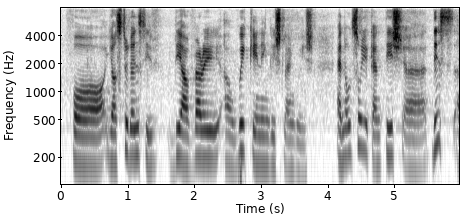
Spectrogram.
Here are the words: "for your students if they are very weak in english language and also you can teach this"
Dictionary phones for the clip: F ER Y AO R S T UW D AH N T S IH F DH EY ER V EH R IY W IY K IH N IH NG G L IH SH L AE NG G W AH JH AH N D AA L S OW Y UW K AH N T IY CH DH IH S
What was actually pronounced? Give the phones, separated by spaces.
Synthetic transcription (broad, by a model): F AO Y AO S T UW D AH N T S IH F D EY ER V EH R IY W IY K IH N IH NG G L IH SH L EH NG G W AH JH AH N AA L S OW Y UW K AH N T IY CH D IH S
